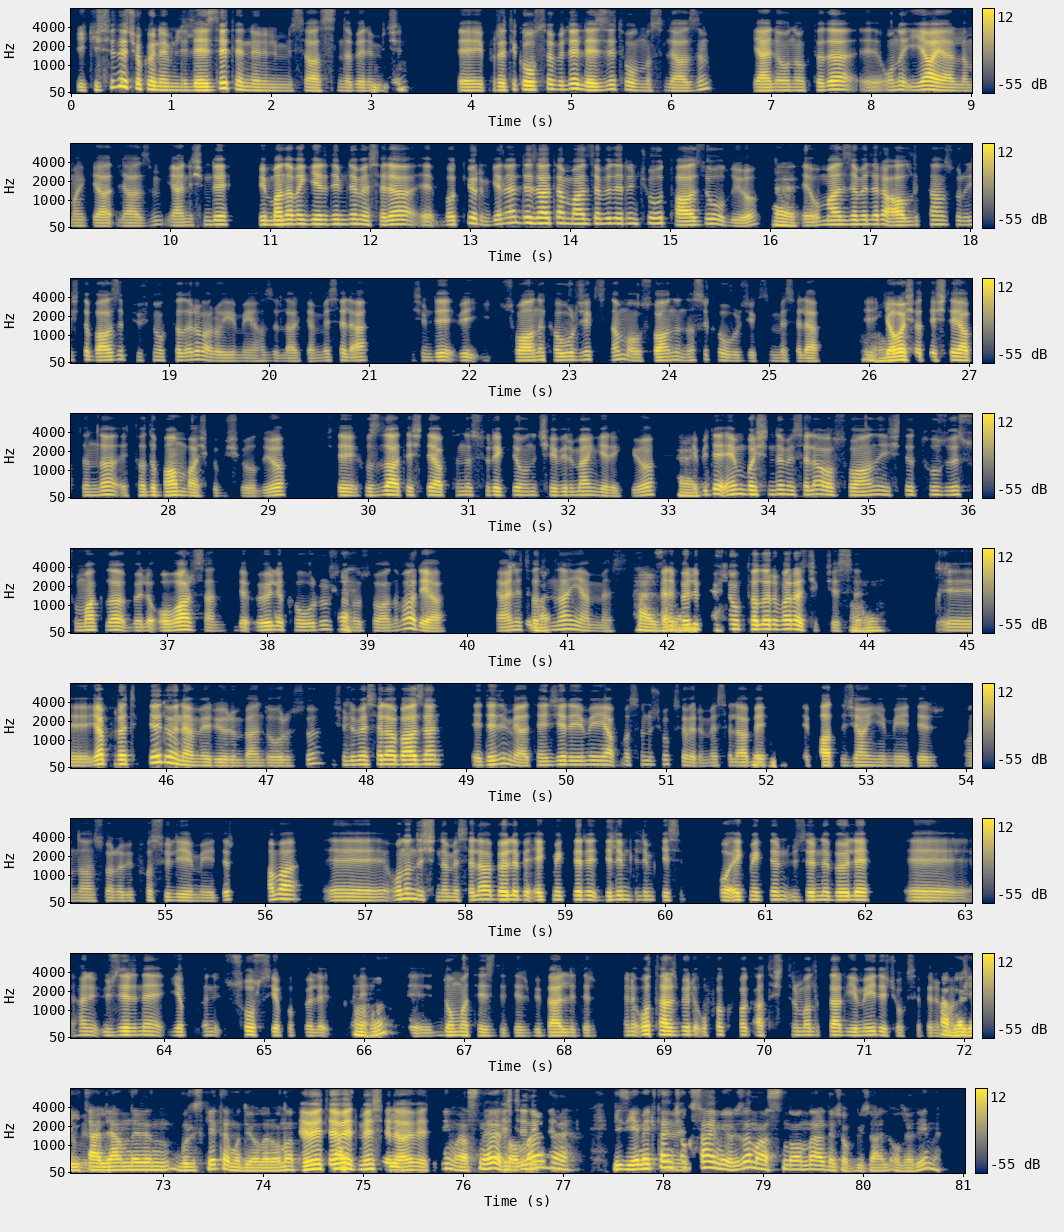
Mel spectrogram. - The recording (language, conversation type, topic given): Turkish, podcast, Yemek yaparken en çok nelere önem verirsin?
- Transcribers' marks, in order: other background noise; tapping; chuckle; in Italian: "burschetta"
